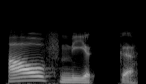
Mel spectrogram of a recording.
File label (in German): "aufmirka", hianzisch; auf der Hut sein; notieren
